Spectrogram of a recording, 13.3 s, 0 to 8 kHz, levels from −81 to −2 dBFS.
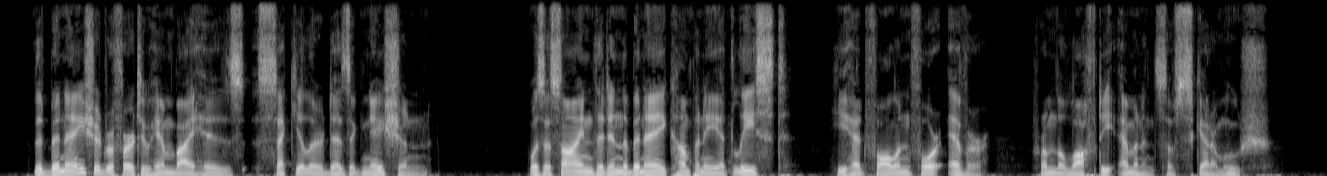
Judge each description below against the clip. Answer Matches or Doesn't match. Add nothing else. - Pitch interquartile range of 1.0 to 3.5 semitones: Doesn't match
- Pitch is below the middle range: Matches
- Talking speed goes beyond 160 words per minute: Doesn't match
